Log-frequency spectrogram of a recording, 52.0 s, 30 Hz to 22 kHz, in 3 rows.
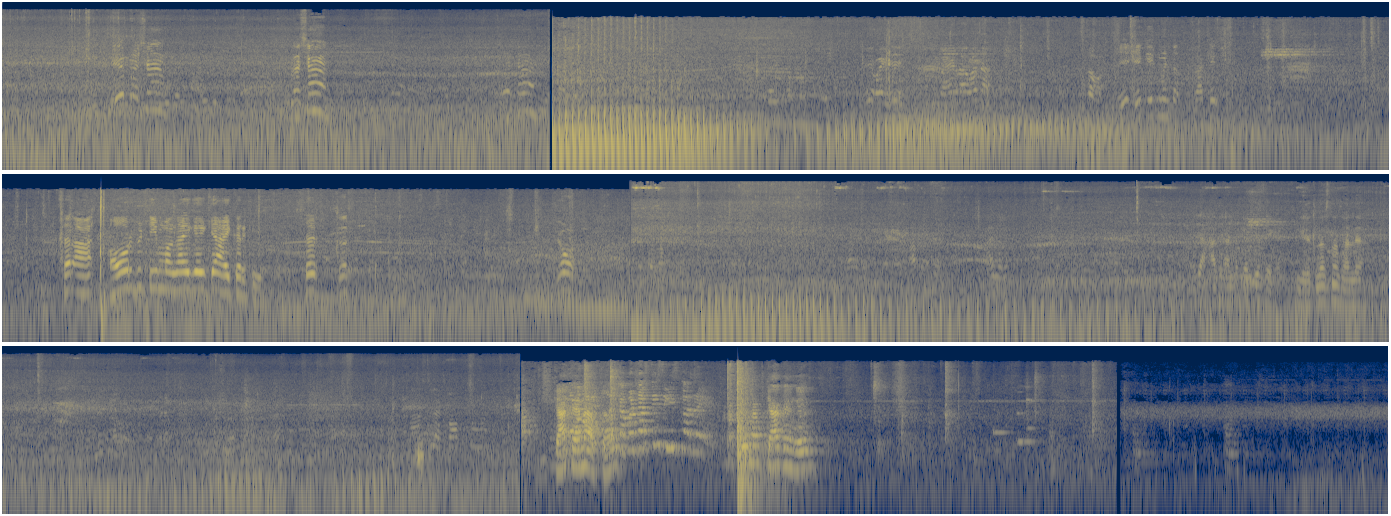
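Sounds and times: auto-rickshaw engine rumble: 0.0 - 16.0, 24.3 - 41.2
street traffic noise: 0.0 - 52.0.

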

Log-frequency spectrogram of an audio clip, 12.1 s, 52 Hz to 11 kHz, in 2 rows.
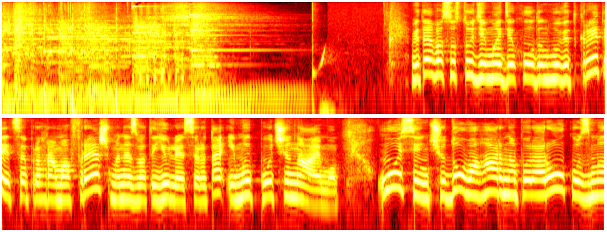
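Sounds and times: plop sound effect: 3.1 - 3.4.

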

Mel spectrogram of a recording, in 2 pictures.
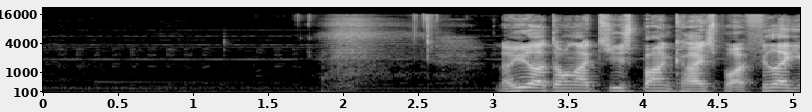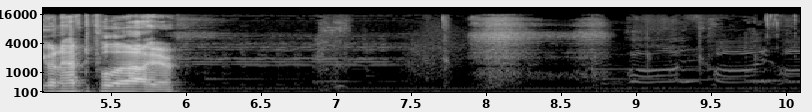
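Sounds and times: quiet soundtrack music: 0.0 - 10.0.

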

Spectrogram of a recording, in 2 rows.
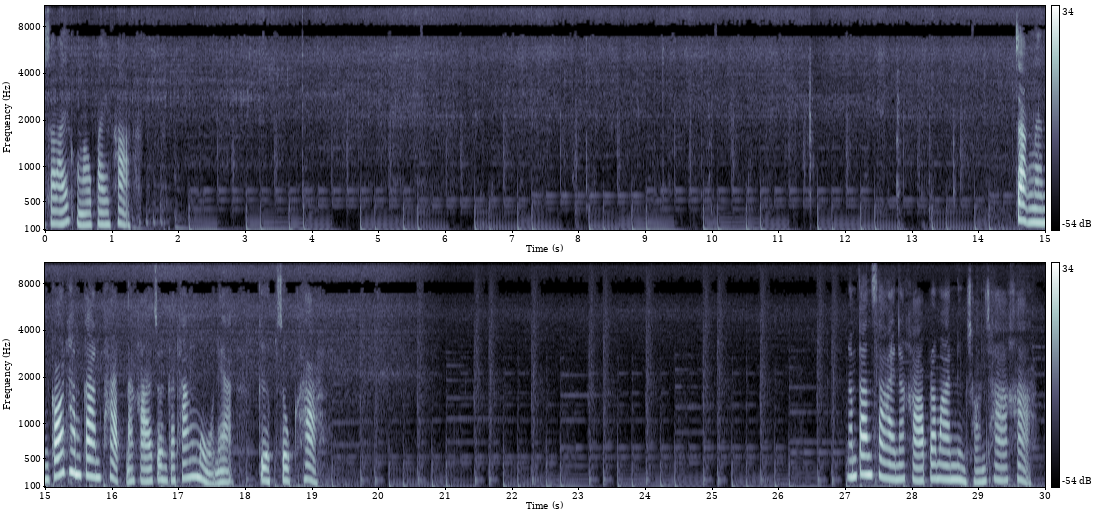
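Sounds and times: meat sizzling in oil: 0.0 - 30.0.

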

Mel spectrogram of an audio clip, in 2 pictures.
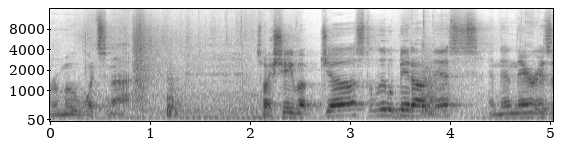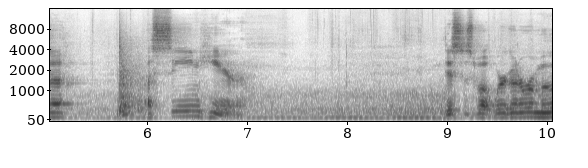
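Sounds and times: low hum of room noise: 0.0 - 10.0.

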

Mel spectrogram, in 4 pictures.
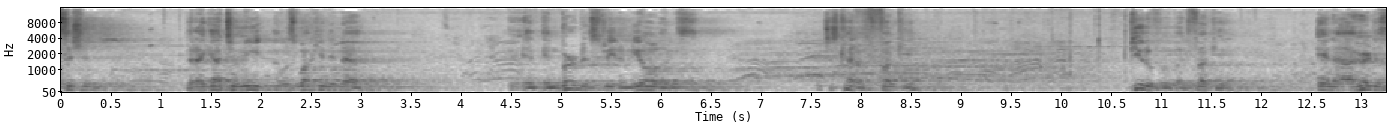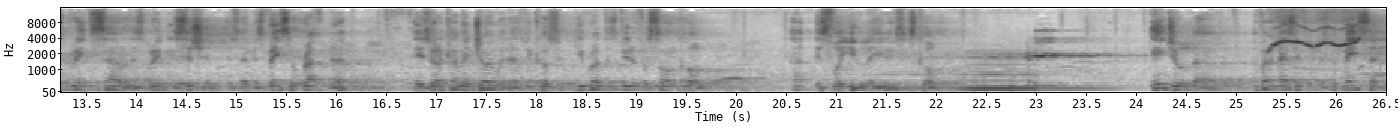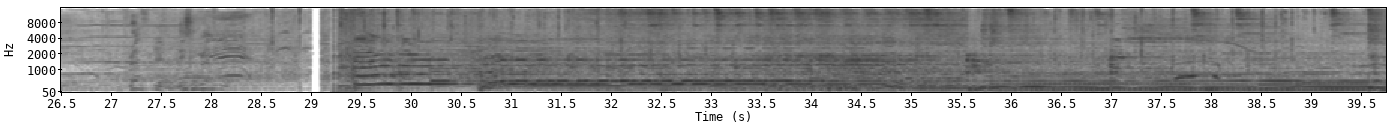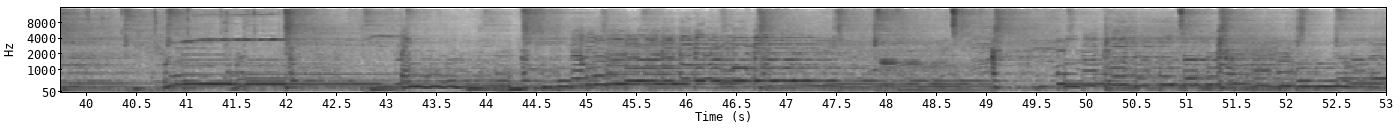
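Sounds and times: electric guitar: 29.3 - 53.0
keyboard chords: 29.3 - 53.0.

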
